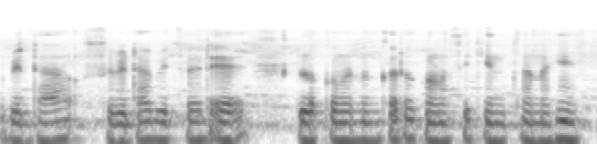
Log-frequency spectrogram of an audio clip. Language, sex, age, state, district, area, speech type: Odia, male, 18-30, Odisha, Mayurbhanj, rural, spontaneous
